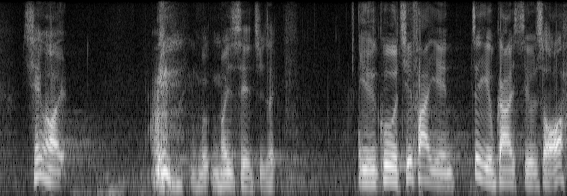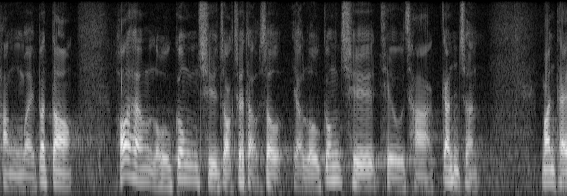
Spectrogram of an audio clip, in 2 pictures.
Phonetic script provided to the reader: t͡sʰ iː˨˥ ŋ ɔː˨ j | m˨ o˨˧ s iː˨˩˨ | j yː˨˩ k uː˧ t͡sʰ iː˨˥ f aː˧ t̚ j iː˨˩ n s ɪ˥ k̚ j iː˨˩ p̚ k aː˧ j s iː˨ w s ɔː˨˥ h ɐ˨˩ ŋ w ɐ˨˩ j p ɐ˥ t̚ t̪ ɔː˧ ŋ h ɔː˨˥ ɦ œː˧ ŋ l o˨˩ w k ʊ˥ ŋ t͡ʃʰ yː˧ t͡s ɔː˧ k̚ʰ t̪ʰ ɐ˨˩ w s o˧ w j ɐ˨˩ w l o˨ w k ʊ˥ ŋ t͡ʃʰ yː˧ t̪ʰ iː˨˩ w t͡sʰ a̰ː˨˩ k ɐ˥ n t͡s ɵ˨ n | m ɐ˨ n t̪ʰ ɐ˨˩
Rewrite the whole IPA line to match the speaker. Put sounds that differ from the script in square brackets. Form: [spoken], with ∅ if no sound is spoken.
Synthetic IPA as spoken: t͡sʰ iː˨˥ ŋ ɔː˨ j | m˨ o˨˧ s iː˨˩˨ | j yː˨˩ k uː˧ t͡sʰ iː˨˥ f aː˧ t̚ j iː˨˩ n [t͡s] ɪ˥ k̚ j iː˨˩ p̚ k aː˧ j s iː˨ w s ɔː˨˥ h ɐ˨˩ ŋ w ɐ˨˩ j p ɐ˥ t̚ t̪ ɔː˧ ŋ h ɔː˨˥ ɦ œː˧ ŋ l o˨˩ w k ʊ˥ ŋ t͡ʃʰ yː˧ t͡s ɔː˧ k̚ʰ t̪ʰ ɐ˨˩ w s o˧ w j ɐ˨˩ w l o˨ w k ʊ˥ ŋ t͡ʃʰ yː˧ t̪ʰ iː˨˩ w t͡sʰ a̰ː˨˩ k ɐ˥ n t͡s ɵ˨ n | m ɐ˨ n t̪ʰ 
